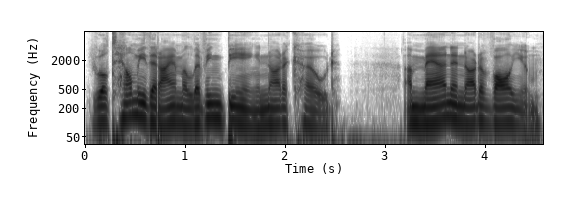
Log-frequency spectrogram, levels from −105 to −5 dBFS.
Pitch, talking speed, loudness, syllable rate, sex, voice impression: 100 Hz, 250 wpm, -18 LUFS, 6.0 syllables/s, male, masculine, adult-like, tensed, powerful, bright, clear, fluent, intellectual, sincere, slightly friendly, reassuring, wild, lively, slightly strict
